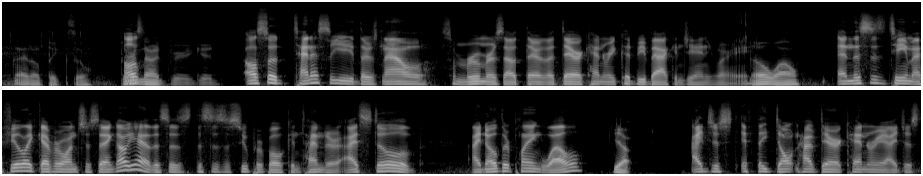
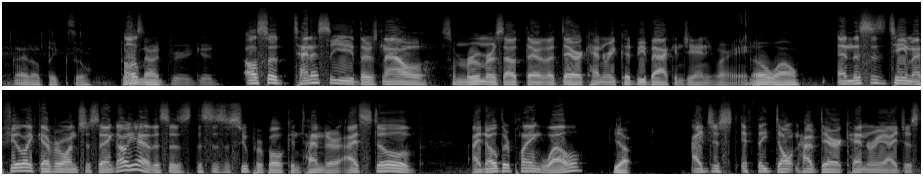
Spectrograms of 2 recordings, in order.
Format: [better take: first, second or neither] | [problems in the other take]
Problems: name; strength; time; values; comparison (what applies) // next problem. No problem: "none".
first | distortion; slight; 10 dB below the speech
